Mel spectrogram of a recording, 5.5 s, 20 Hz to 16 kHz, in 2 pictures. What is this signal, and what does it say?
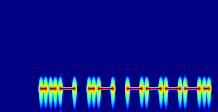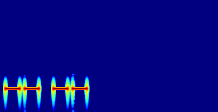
Morse code, heard as a keyed tone, about 20 wpm, 700 Hz. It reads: UA9MM
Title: DXCC-100 Call Signs - 5 Characters - 20wpm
